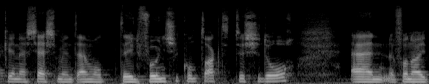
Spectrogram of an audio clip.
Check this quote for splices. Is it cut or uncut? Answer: uncut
